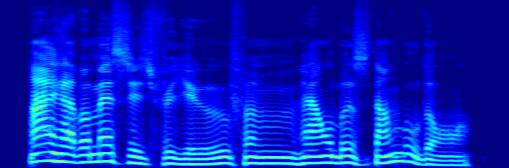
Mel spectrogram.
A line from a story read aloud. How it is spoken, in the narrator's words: Phineas Nigellus said lazily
